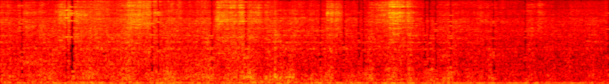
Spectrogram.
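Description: Freight train of tank cars rolling past close by: a steady rumble of steel wheels on rail, with brief rushing surges and an occasional sharp click.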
